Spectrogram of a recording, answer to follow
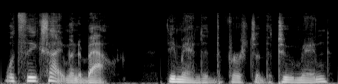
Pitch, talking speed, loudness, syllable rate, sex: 105 Hz, 195 wpm, -19 LUFS, 6.3 syllables/s, male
